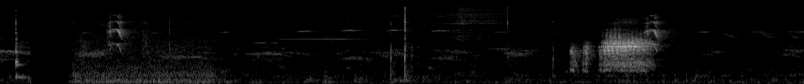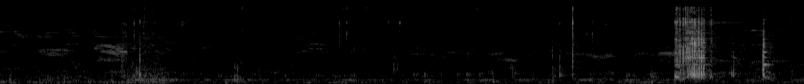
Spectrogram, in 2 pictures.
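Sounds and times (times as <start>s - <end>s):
faint bird chirps: 0.7s - 9.3s
loud bird call: 4.4s - 6.7s.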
